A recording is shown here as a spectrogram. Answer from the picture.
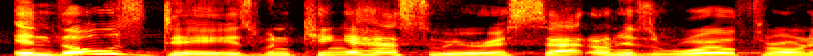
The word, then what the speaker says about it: Ahasuerus: We read, if you just go to Esther chapter 1, verses 1 through 3, we read, "Now in the days of Ahasuerus," that is how that name is pronounced, Ahasuerus.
